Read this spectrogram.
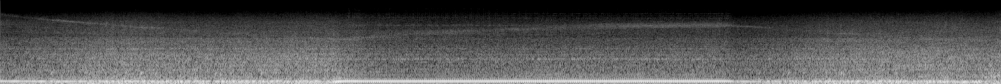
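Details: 1985 Nissan 300ZX Turbo (Z31) after new plugs, wires, coolant top-up and fixing vacuum and boost leaks; neighborhood lap, not floored or redlined: steady loud drone steps up firmly under throttle over road noise, pulls cleanly into boost; normal running under boost.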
